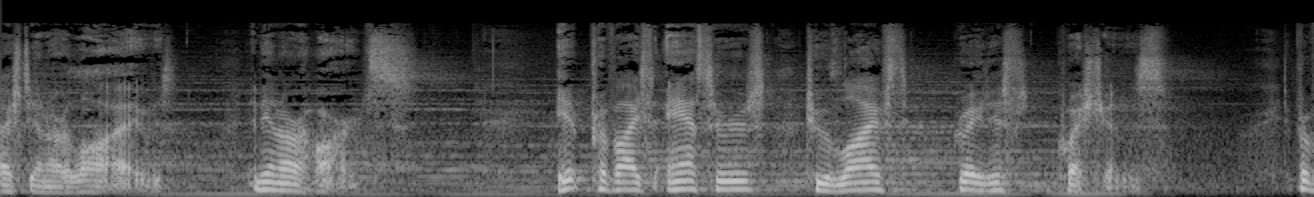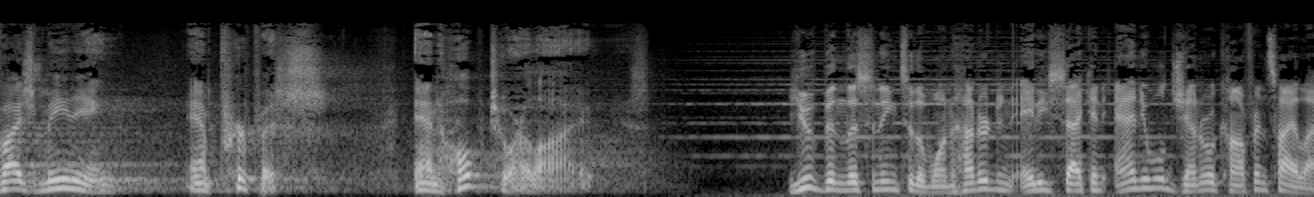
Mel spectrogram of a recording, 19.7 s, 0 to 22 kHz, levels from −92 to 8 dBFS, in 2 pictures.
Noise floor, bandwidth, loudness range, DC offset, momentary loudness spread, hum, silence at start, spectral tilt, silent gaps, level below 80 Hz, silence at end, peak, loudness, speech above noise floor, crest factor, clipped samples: -54 dBFS; 13.5 kHz; 4 LU; under 0.1%; 17 LU; none; 0 s; -5 dB/octave; none; -52 dBFS; 0 s; 0 dBFS; -21 LUFS; 33 dB; 22 dB; under 0.1%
